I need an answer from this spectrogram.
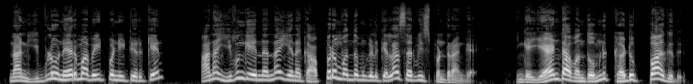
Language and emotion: Tamil, angry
